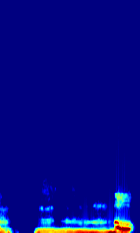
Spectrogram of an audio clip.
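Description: Speech only: a long, level hesitation hum, a drawn-out "mmm", held for about a second, then the word "no".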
